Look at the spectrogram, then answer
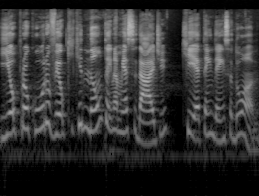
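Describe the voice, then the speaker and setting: Very wide pitch swings in a fairly high female voice. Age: 30s. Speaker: makeup artist and beauty course creator; beauty course creator. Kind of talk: casual chat. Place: studio. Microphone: studio mic.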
